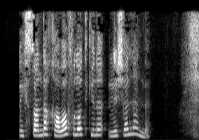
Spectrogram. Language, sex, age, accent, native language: Uzbek, female, under 19, Xorazm, Uzbek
